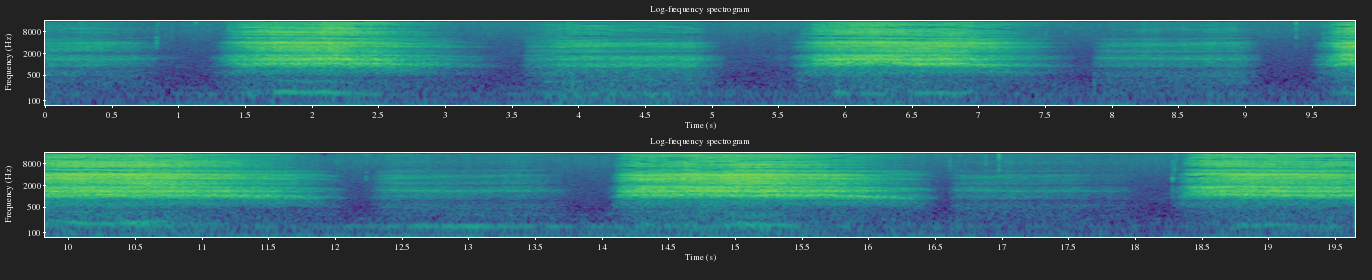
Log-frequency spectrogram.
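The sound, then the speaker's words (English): Slow, deep breathing in and out through the mouth, heard alone. Long airy inhales and exhales alternate, with about five louder breath phases separated by softer ones in a steady, unhurried rhythm. “Inhale through the mouth and exhale through the mouth to begin.”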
